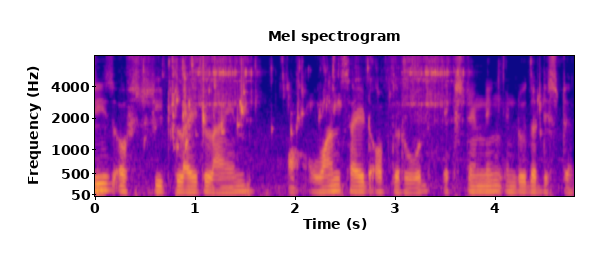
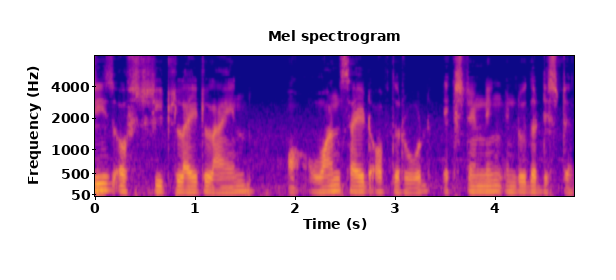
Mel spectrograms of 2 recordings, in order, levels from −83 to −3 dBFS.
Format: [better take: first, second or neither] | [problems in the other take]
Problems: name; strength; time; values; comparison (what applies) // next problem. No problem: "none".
second | background sound (Coin (dropping) / Glass + Bathtub (filling or washing)); 7 dB below the speech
